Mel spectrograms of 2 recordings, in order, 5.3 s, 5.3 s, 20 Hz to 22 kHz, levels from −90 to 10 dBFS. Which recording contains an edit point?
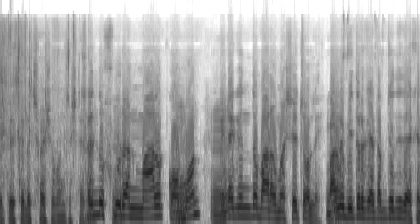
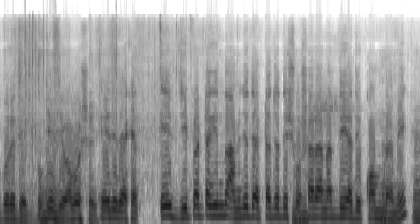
first; 2 cuts; at 1.1 s, 4.2 s

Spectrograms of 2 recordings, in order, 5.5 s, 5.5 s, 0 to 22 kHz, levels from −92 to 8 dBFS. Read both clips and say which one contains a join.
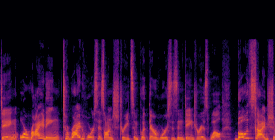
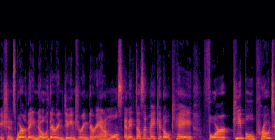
first; 1 cut; at 4.6 s

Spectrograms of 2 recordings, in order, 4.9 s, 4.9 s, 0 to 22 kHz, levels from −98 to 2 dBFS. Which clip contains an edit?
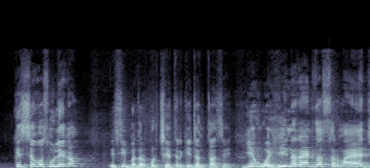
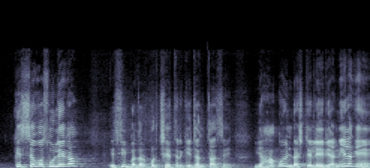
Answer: first; 1 cut; at 3.1 s

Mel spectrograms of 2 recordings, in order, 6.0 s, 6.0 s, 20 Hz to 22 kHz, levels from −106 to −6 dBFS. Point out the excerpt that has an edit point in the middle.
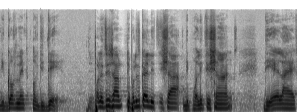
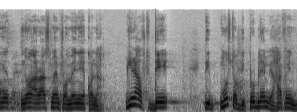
second; 1 cut; at 2.5 s

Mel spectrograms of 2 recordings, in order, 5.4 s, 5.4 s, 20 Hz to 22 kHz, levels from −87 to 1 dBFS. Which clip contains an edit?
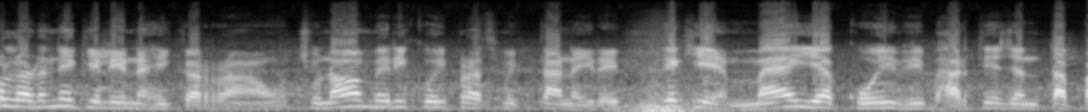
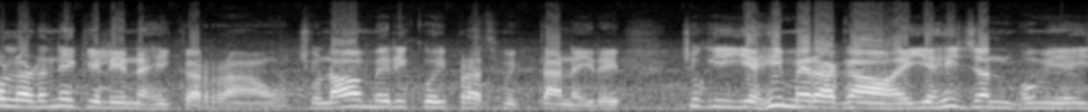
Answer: first; 1 cut; at 3.2 s

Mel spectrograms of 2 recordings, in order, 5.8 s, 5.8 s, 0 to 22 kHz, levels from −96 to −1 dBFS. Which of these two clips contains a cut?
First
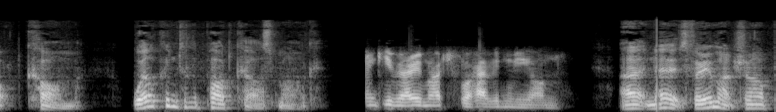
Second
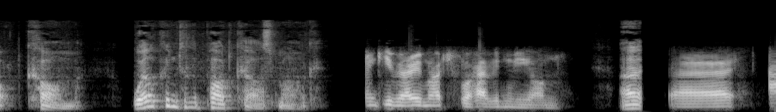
first; 1 cut; at 4.8 s

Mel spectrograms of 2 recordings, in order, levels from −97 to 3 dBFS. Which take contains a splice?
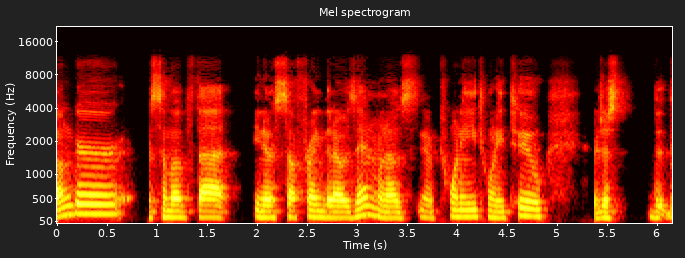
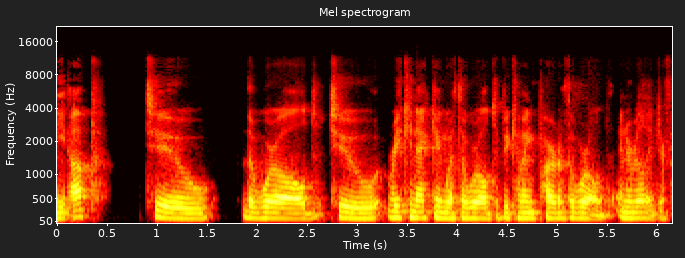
first; 2 cuts; at 1.0 s, 5.4 s

